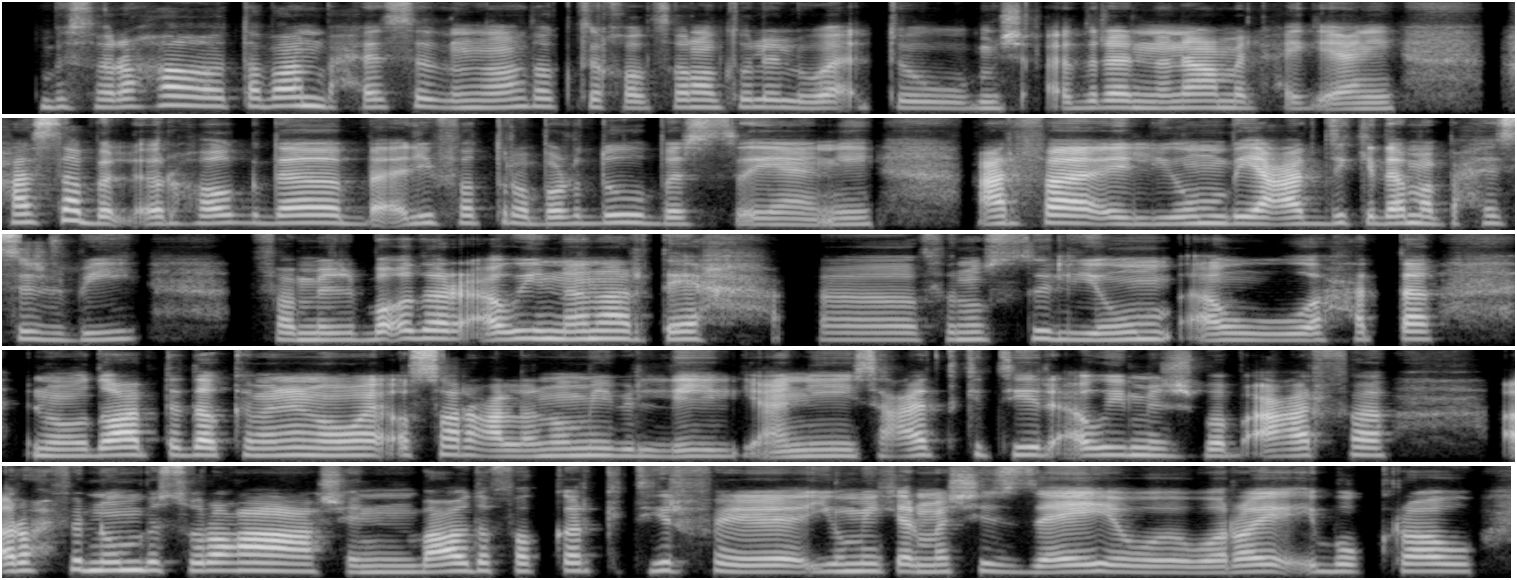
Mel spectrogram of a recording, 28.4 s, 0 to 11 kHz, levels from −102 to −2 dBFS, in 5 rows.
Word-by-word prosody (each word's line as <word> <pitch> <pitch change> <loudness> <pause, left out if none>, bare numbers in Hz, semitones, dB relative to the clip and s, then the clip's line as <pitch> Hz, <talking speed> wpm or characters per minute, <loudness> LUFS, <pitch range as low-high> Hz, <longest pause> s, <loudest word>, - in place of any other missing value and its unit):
بصراحة 230 +4 -2
طبعًا 250 +2 -2
باحس 220 +1 -5
إن 220 -3 -8
أنا 205 +3 -3
طاقتي 230 -2 -8
خلصانة 215 +2 -4
طول 220 +1 -8
الوقت، 195 0 -5
ومش 185 -1 -3
قادرة 200 +3 0
إن 195 -2 -1
أنا 195 +2 +3
أعمل 195 -2 0
حاجة، 175 - -6
يعني 175 +2 +1 0.4
حاسّه 240 +5 +5
بالإرهاق 210 -1 -2
ده 225 +1 +5
بقى 195 -2 -1
لي 220 - -3
فترة 220 0 -8
برضو، 210 +4 -5
بس 190 -1 -1
يعني 180 +1 0 0.4
عارفة 210 +3 +6 0.2
اليوم 195 +3 -2
بيعدي 195 +1 +5
كده 205 +1 +4
ما 210 -1 0
باحسش 215 +2 +3
بيه، 200 +4 -8 0.4
فمش 195 -1 -4
باقدر 230 +3 0
أوي 230 +3 0
إن 230 -1 -2
أنا 230 +1 +2
أرتاح 220 0 -3 0.2
آآ، 200 0 -7
في 205 +1 -13
نص 210 +3 -5
اليوم 205 0 -3
أو 185 0 -4
حتّى 220 0 0 0.4
الموضوع 195 +3 +2
ابتدَا 220 -1 +1
كمان 210 0 -3
إن 220 -1 +4
هو 210 +1 +1
يأثر 225 +1 +4
على 180 -3 -1
نومي 205 +2 -4
بالليل. 185 -1 -1
يعني 185 +3 0
ساعات 215 +3 -1
كتير 225 -2 -4
أوي 220 +2 -1
مش 205 -4 -3
بابقى 190 -1 0
عارفة 215 +1 -1 0.5
أروح 230 +2 +1
في 265 - -6
النوم 240 +1 -2
بسرعة، 235 -2 +3
عشان 185 -2 -6
باقعد 215 +4 +2
أفكّر 225 0 -5
كتير 230 +1 -8
في 195 -4 +2
يومي 215 +3 -2
كان 205 -1 +2
ماشي 205 +3 0
إزاي 195 +1 +5
وورايا 180 +2 0
إيه 195 - -3
بكرة، 210 +1 -3
و 210 0 -7
210 Hz, 165 wpm, -23 LUFS, 195-220 Hz, 0.5 s, عارفة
